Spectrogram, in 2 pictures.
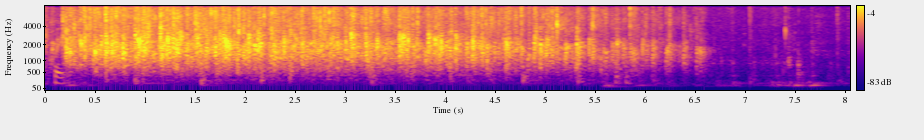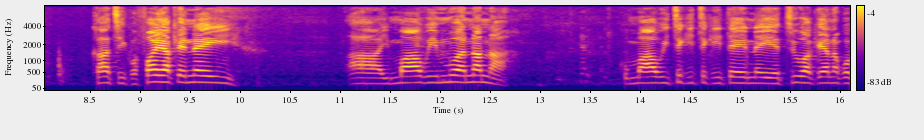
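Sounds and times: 
audience applause welcoming a speaker at a lecture event: 0.0 - 6.7
speech: 0.1 - 0.5, 8.6 - 10.0, 11.1 - 12.8, 13.8 - 16.0.

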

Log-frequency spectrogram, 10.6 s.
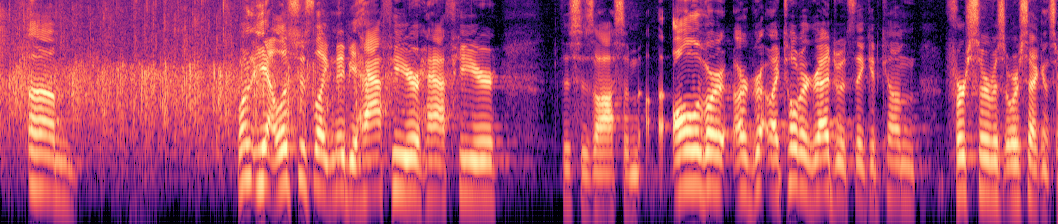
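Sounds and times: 
audience clapping for graduates: 0.0 - 3.9
speech: 0.3 - 0.9, 2.4 - 10.5.

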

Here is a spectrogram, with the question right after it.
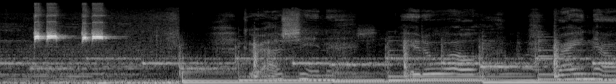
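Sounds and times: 
inadvertent whistle: 0.0 - 1.4
speech: 1.8 - 6.0.

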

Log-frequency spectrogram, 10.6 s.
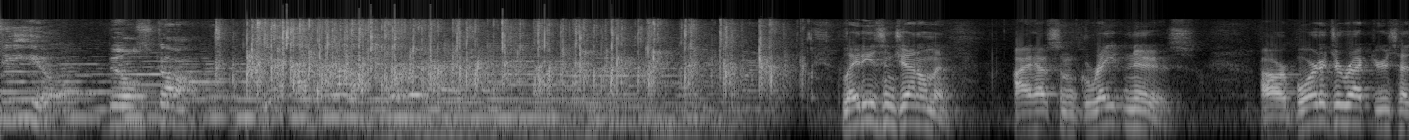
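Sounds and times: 
speech: 0.2 - 4.2, 6.3 - 10.5
audience applause in film scene: 1.6 - 6.2.

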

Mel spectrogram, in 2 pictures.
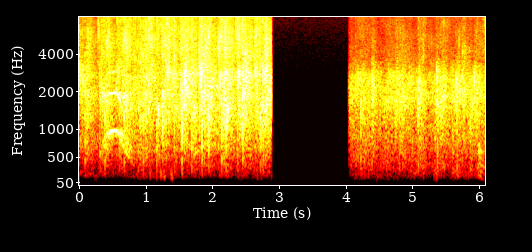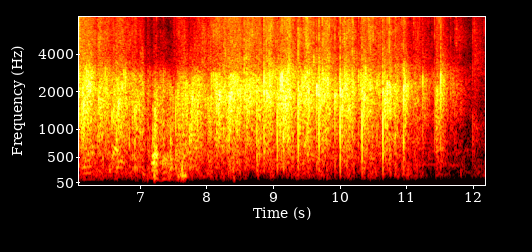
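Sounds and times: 
audience clapping: 0.0 - 2.9, 4.0 - 12.1.

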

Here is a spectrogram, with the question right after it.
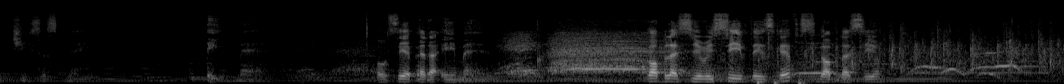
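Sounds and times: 
speech: 3.8 - 5.6, 6.4 - 9.2
audience applause: 7.7 - 10.6.

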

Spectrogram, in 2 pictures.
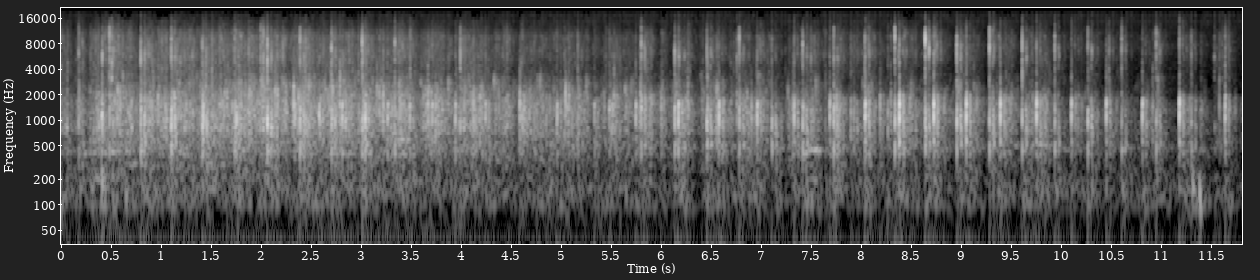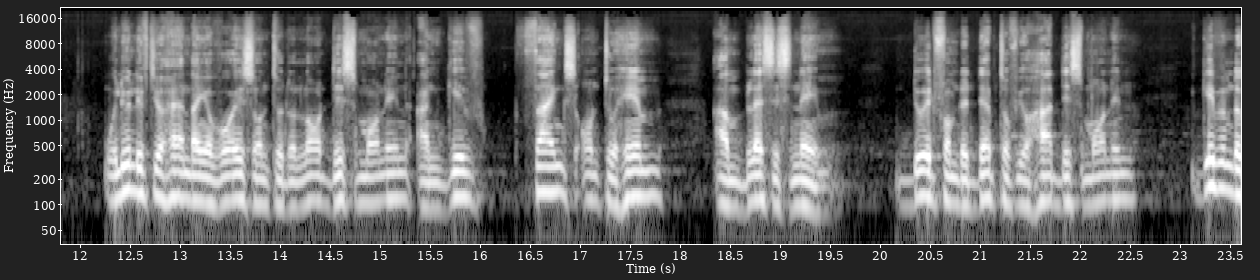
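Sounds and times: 
audience clapping hands in praise: 0.0 - 12.2
speech: 12.3 - 19.6, 20.3 - 22.6, 23.2 - 23.5.

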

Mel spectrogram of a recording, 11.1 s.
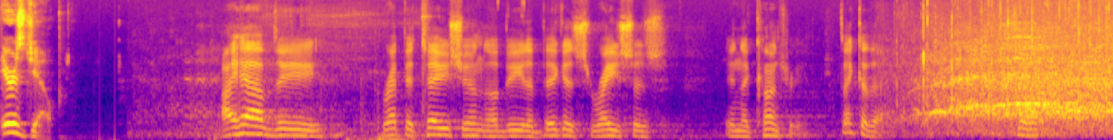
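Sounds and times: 
speech: 0.0 - 0.6, 2.2 - 9.6, 10.2 - 10.8
audience cheering at a rally: 9.0 - 11.1.

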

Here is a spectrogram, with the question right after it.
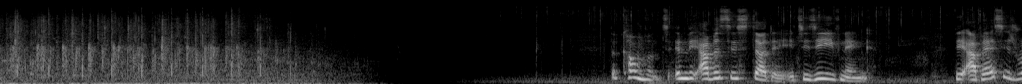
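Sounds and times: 
villagers clapping appreciatively: 0.0 - 3.9
speech: 6.2 - 8.8, 9.6 - 10.2.

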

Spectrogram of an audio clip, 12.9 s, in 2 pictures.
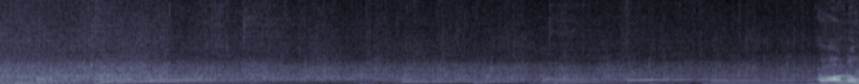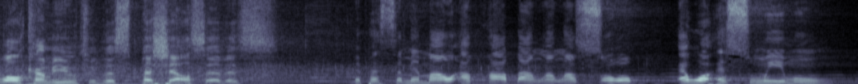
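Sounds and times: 
audience clapping hands: 0.0 - 10.4
speech: 6.2 - 12.8.

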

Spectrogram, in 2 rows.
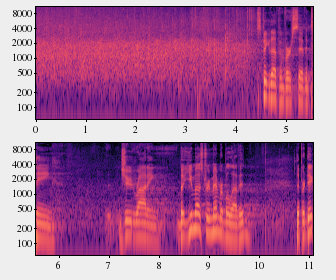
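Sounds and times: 
audience applause: 0.0 - 4.4
speech: 4.5 - 6.0, 7.2 - 10.0, 10.8 - 11.0.

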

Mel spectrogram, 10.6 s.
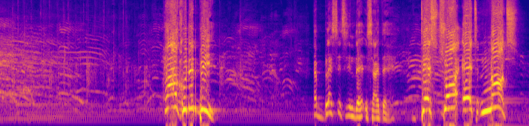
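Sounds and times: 
audience clapping: 0.0 - 5.1
crowd whooping and excited voices: 0.0 - 6.0, 8.0 - 10.5
speech: 3.5 - 4.3, 6.3 - 10.4.

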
